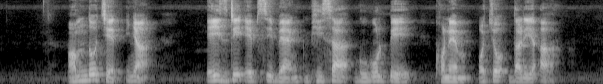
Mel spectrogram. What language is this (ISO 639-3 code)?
sat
